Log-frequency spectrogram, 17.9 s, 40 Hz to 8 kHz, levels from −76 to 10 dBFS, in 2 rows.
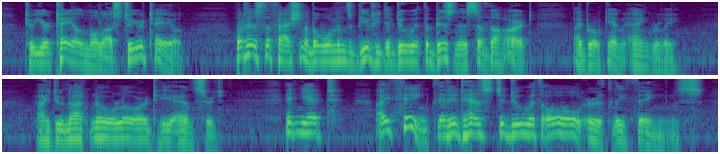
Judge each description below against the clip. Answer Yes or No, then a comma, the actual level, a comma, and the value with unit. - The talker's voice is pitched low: Yes, low, 115 Hz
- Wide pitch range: Yes, wide, 6.9 semitones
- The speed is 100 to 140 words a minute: No, average, 160 wpm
